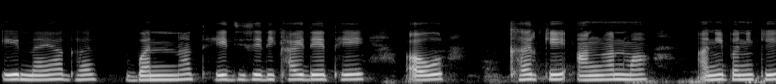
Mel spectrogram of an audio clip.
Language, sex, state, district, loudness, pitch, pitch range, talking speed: Chhattisgarhi, female, Chhattisgarh, Raigarh, -17 LUFS, 225 Hz, 220-230 Hz, 130 wpm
